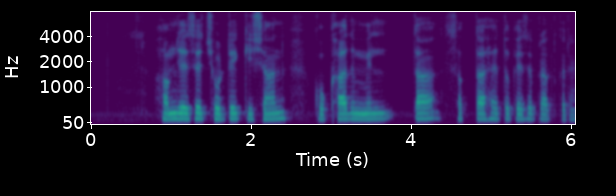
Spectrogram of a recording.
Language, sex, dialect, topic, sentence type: Magahi, male, Southern, agriculture, question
